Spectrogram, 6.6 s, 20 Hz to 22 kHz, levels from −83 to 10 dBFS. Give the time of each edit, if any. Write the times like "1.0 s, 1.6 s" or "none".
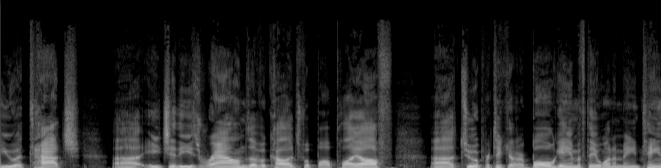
none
